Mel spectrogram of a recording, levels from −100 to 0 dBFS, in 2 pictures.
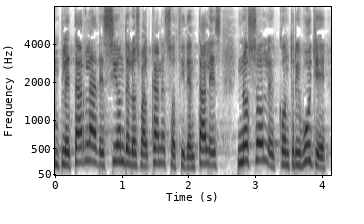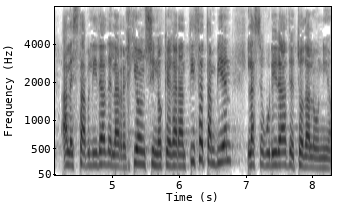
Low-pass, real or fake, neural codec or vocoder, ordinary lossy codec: none; real; none; none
